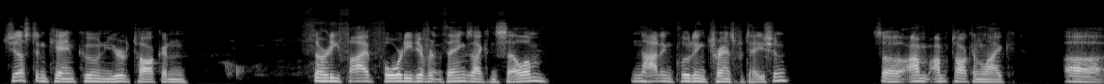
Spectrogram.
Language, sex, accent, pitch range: English, male, American, 120-140 Hz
